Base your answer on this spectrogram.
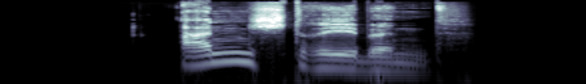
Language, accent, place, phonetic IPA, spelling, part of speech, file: German, Germany, Berlin, [ˈanˌʃtʁeːbn̩t], anstrebend, verb, De-anstrebend.ogg
- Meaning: present participle of anstreben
